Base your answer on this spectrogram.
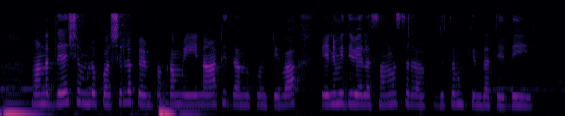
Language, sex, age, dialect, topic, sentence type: Telugu, female, 60-100, Southern, agriculture, statement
